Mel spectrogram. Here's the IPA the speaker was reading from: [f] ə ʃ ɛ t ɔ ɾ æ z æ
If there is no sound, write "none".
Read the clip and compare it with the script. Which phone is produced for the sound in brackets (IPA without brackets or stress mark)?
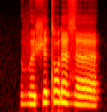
v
